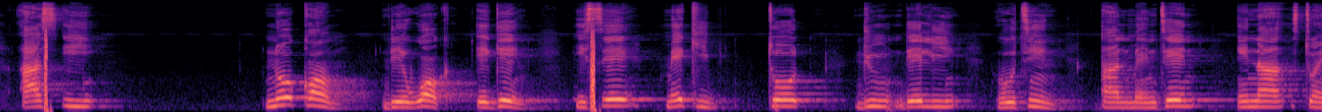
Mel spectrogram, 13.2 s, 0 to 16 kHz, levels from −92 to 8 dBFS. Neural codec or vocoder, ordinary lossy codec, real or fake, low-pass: none; none; real; 14.4 kHz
